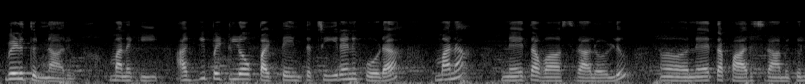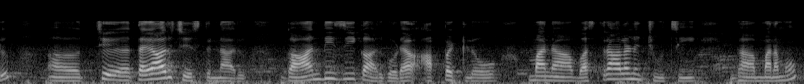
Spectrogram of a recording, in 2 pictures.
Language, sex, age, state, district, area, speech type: Telugu, female, 60+, Andhra Pradesh, Bapatla, urban, spontaneous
